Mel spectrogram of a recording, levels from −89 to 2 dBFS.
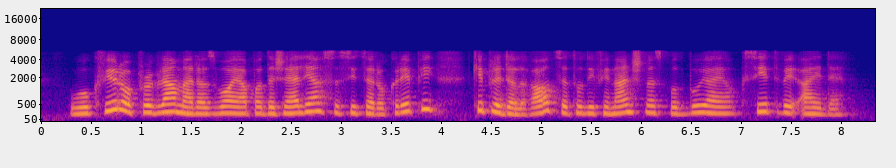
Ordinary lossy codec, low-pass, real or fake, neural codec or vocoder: none; 5.4 kHz; fake; codec, 16 kHz, 0.2 kbps, FocalCodec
